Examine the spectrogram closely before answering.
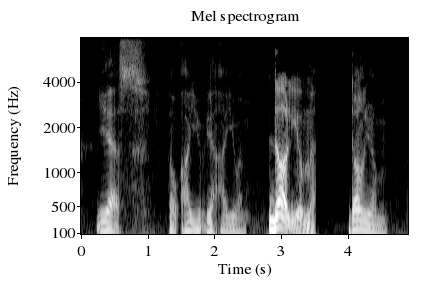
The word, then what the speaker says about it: dolium: Sounds like volume, but it's dolium. No. Dolium. Yes. Okay. The, Dolium.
